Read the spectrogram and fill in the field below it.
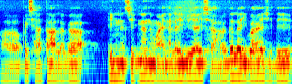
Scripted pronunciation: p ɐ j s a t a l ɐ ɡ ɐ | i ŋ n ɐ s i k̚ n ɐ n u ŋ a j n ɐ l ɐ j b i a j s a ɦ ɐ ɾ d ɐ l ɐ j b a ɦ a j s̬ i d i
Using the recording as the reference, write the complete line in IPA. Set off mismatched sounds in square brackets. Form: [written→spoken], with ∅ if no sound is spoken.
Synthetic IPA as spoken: p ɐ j s a t a l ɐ ɡ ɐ | i ŋ n ɐ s i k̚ n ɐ n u ŋ a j n ɐ l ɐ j b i a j s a ɦ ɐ ɾ d ɐ l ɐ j b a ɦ a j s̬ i d i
